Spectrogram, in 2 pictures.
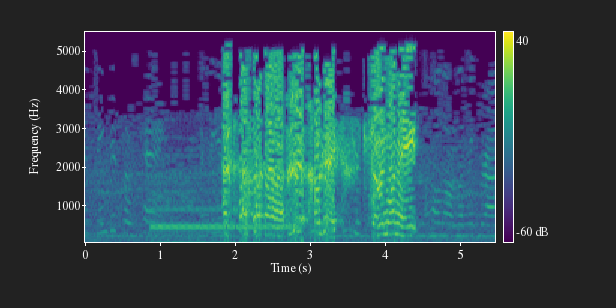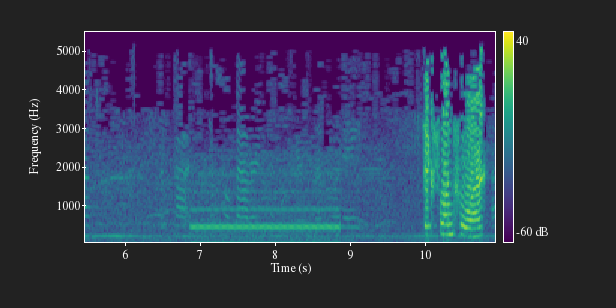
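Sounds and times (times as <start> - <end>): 
speech: 0.5 - 1.2, 1.8 - 4.5, 10.2 - 10.9
phone dial tone for a cell phone call: 0.9 - 2.0, 6.9 - 8.9
laughter: 1.8 - 3.8.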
